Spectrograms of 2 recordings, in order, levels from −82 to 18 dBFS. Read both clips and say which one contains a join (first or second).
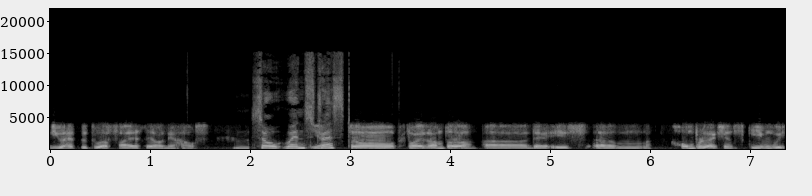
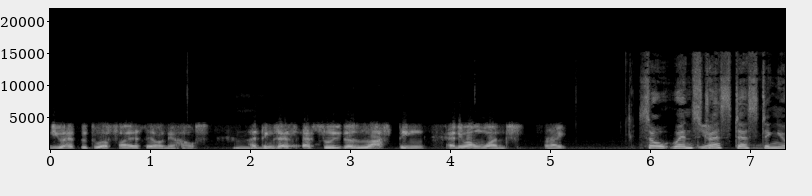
first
